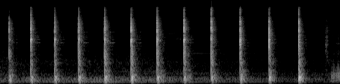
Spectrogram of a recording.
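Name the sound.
hammering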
